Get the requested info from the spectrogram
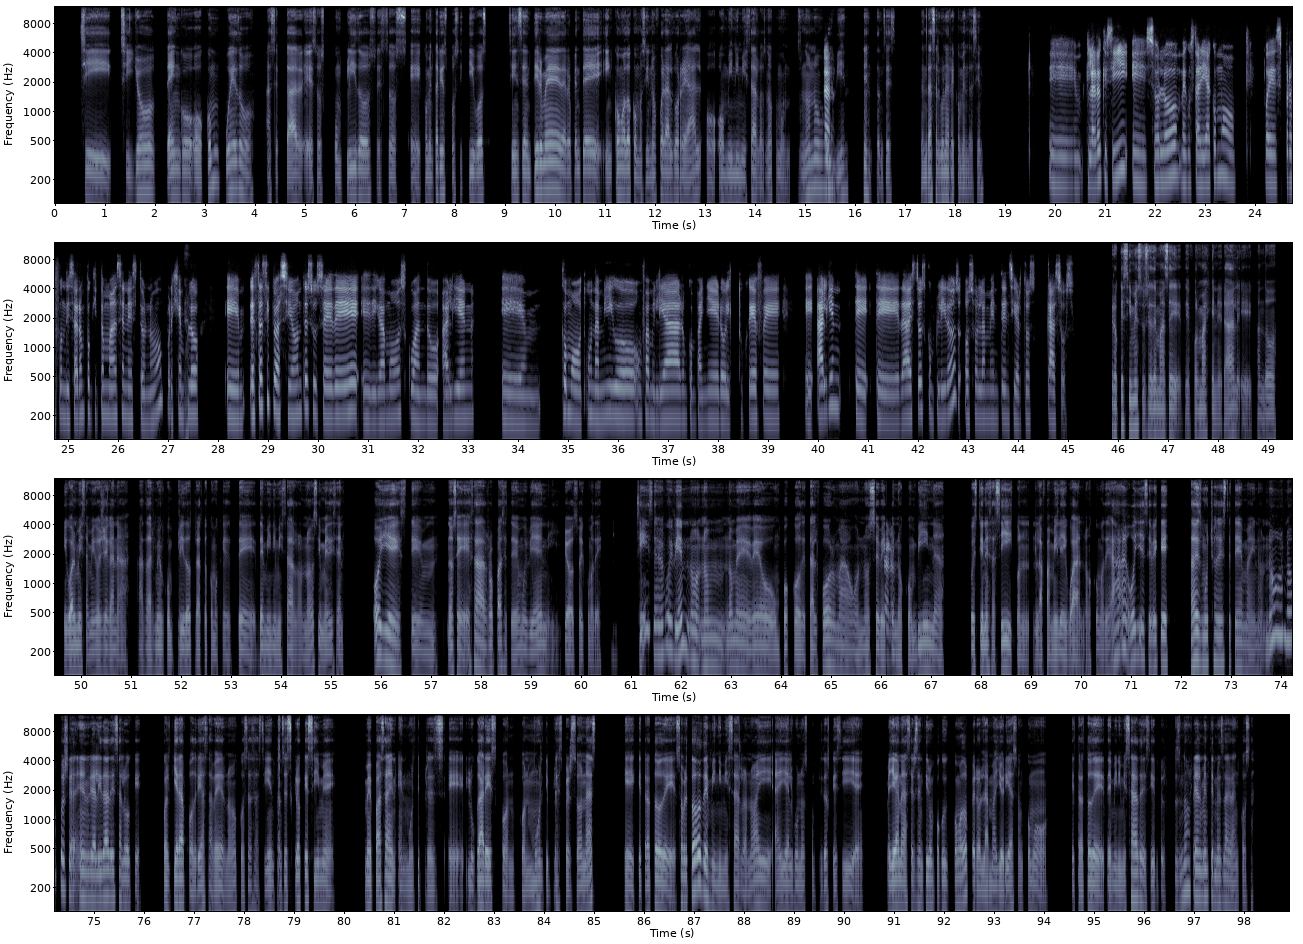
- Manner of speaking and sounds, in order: chuckle; other background noise; other noise
- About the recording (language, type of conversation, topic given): Spanish, advice, ¿Cómo puedo aceptar cumplidos con confianza sin sentirme incómodo ni minimizarlos?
